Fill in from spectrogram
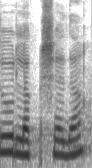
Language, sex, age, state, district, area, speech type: Kannada, female, 30-45, Karnataka, Bangalore Urban, rural, spontaneous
